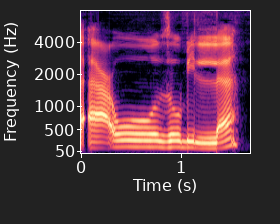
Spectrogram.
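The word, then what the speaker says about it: أَعُوذُ بِاللَّهِ: Karena ana masih sering mendengar membaca kata auzubillah dengan menebalkan huruf dal karena pengaruh monyongnya lidah, monyongnya bibir pada saat mengucapkan huruf ain. Ya, maka ini hati-hati Bapak Ibu sekalian ya. Jangan sampai ee dalnya ditebalkan ya.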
